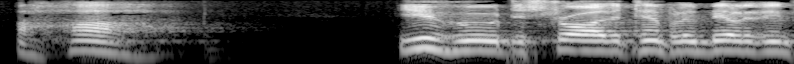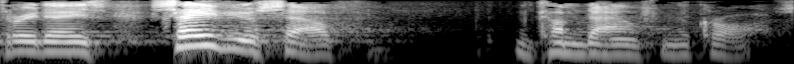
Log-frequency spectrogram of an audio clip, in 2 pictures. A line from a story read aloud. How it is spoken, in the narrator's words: they rubbed salt in the wounds of Jesus as they cried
